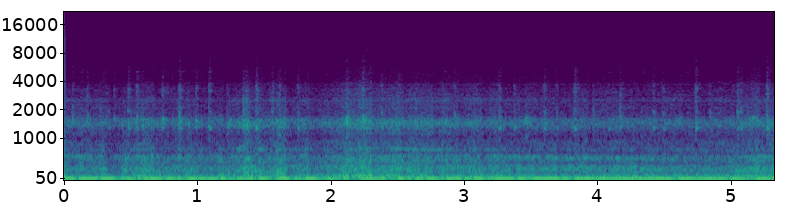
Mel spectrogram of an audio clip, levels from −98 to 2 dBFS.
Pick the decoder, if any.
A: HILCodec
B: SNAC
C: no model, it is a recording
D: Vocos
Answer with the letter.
C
